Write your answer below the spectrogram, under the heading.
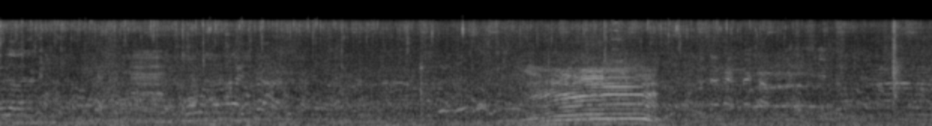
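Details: Limousin cattle at Nganjuk's Pon livestock market in East Java, Indonesia: after quiet market murmur, a loud rising moo with rich harmonics swells for nearly two seconds, then stops abruptly; crowd noise continues throughout.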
